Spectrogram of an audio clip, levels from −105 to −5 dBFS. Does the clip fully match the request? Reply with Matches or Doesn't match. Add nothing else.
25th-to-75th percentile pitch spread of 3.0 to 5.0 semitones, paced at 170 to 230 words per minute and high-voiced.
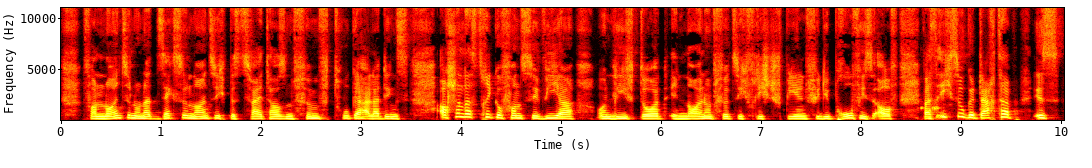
Matches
